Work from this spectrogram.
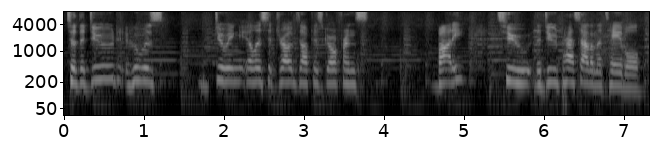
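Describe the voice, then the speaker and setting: A man's voice: high-pitched, steady tone, measured pace, fairly bright tone. Casual man chatting over music. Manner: conversational, informal. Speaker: podcast co-host. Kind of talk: casual podcast chat.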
